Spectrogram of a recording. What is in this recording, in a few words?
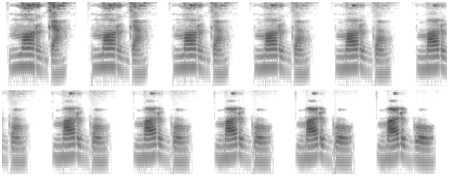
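Proto-Indo-European morgeh2 to Latin margo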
